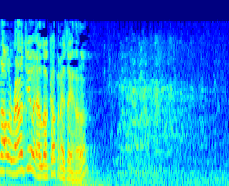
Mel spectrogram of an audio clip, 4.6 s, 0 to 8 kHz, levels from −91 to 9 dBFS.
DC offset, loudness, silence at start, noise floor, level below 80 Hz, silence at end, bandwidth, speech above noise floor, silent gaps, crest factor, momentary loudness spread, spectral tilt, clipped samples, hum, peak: under 0.1%; -18 LUFS; 0 s; -49 dBFS; -48 dBFS; 1.15 s; 5.8 kHz; 31 dB; none; 20 dB; 24 LU; -10 dB/octave; under 0.1%; none; -2 dBFS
